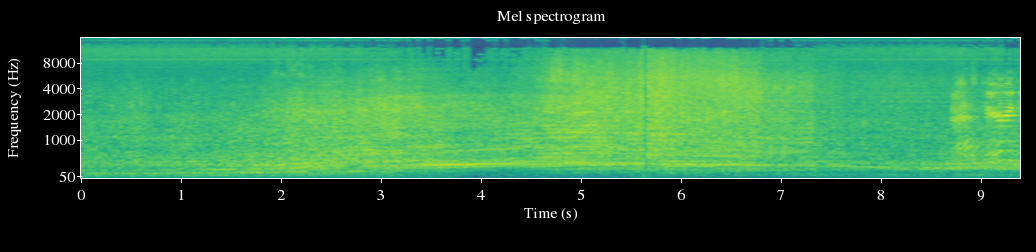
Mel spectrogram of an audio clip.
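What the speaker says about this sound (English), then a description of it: "6 cars, 8 laps for the wing sprint cars here this evening." Winged sprint cars race around Columbus Motor Speedway in 1994, engines droning and rising in pitch as the pack sweeps past, loud and continuous beneath a public-address announcer calling the field.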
